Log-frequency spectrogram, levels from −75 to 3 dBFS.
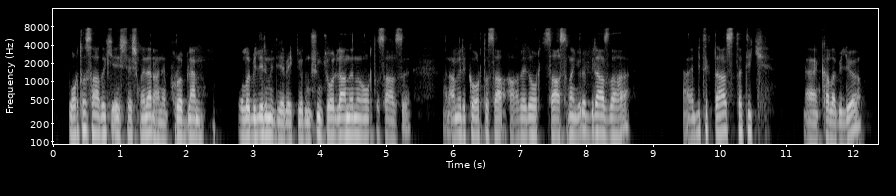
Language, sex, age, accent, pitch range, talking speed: Turkish, male, 50-69, native, 120-140 Hz, 140 wpm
